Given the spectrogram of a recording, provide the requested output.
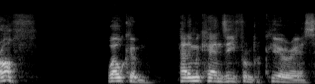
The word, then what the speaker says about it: Procurious: you do what you do at and i'll pronounce it correctly this time pro curious okay yeah thanks well i was somebody that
